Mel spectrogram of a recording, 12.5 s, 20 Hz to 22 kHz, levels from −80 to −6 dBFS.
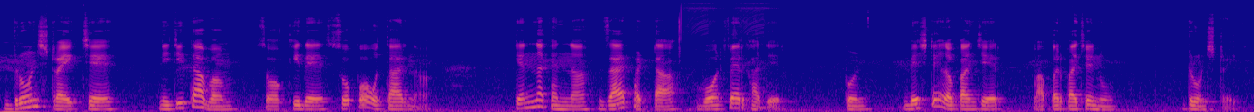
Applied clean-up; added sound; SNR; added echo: none; none; none; none.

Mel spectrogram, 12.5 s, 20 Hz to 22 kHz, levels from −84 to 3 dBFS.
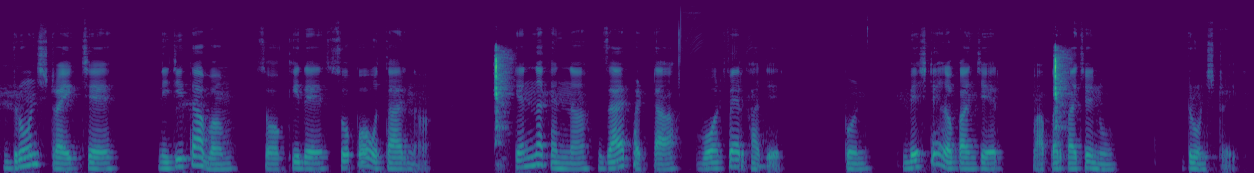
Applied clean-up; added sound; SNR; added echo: neural mask model RNNoise.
